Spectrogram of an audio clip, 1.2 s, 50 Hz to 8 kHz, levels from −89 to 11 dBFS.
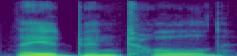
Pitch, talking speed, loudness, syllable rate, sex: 115 Hz, 205 wpm, -16 LUFS, 4.0 syllables/s, male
